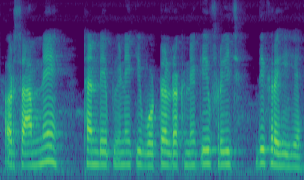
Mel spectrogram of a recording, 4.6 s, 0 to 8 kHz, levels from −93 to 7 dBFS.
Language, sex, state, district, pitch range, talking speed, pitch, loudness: Hindi, female, Maharashtra, Mumbai Suburban, 165-180 Hz, 155 wpm, 175 Hz, -20 LUFS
